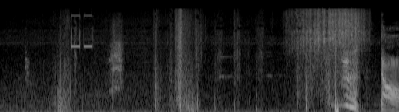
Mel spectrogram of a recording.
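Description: Footsteps rustle through leaves and undergrowth.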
